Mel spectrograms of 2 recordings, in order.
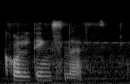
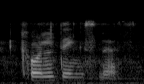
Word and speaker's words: Koldingsnes: All right, so my name is kind of tricky even in Norwegian, but it's basically how you write it. It's Koldingsnes. Koldingsnes.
